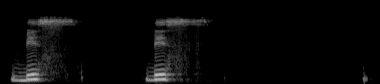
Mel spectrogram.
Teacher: اور جب اس کو ہم سین کے ساتھ ملائیں گے تو اس میں سیٹی کی آواز پیدا کریں گے، اور اس کی جو سیٹی ہوگی وہ بالکل باریک ہوگی، اور اس میں سانس بھی جاری رہنی چاہیے. جیسے بس بس، یہ والی ساؤنڈ آنی چاہیے.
